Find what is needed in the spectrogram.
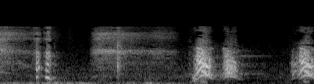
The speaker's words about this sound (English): Bongo! I don't know why he barks at you.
